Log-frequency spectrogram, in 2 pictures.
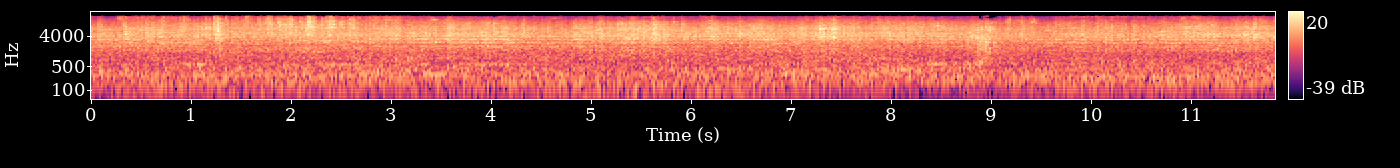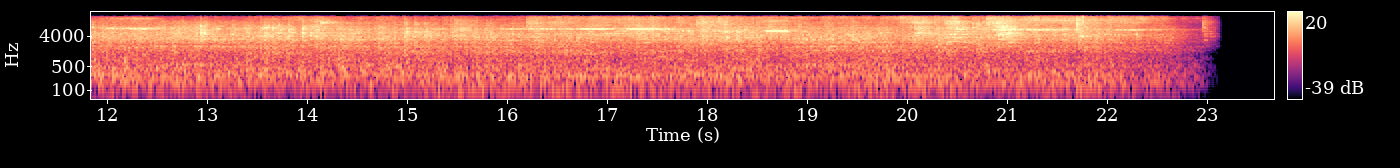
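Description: Double-stack intermodal freight train's stack cars rolling past: a steady rumble of steel wheels on rail with clickety-clack over the rail joints, and a few faint, brief wheel squeals in the second half. The sound drops away and cuts off shortly before the end.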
